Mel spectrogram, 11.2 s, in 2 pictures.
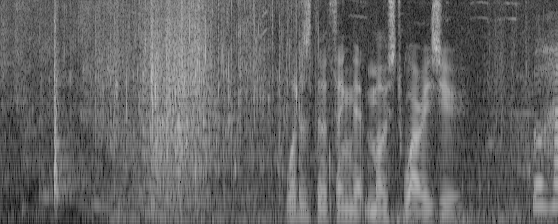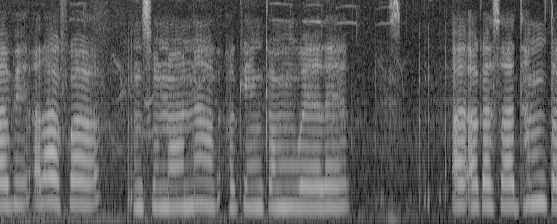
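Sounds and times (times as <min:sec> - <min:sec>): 
water sloshing and trickling as it is drawn from a well: 0:00.0 - 0:03.6
water splashing in a well: 0:00.4 - 0:03.5
speech: 0:02.8 - 0:11.1.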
